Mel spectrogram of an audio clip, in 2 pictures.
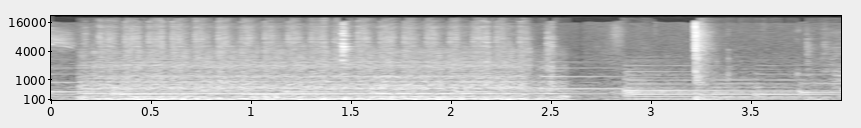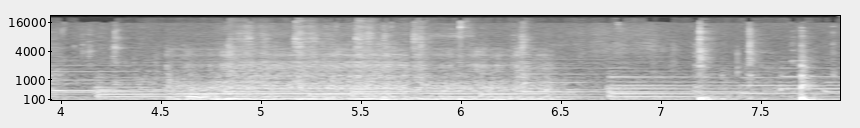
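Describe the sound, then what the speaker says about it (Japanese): A sewing machine edge-stitching around a small round zipper pouch with a 12 cm zipper runs in steady rapid bursts, whirring close by with brief pauses and small clicks between runs. "留め具のところから留め具のところまで端ミシンをかけます"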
